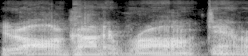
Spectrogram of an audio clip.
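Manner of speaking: put-on gravelly, creaking, booming voice.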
